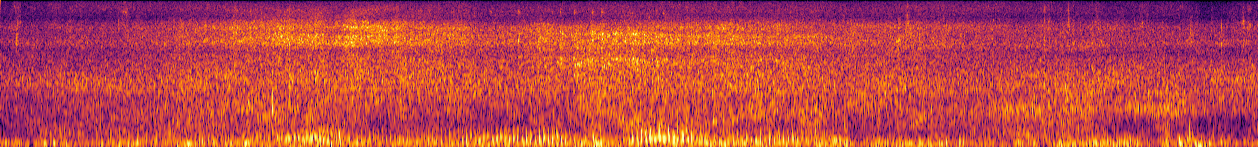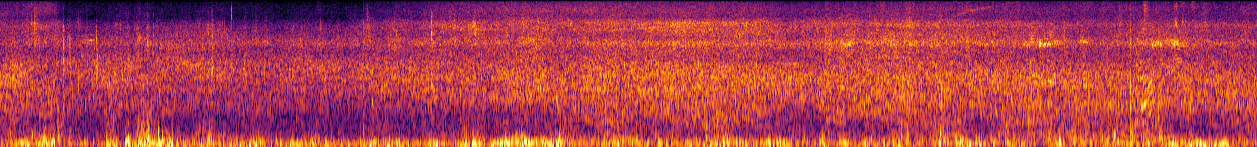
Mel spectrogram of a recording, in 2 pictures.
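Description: Steady city road traffic, cars and buses passing close by, with wind rumbling on the microphone throughout.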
